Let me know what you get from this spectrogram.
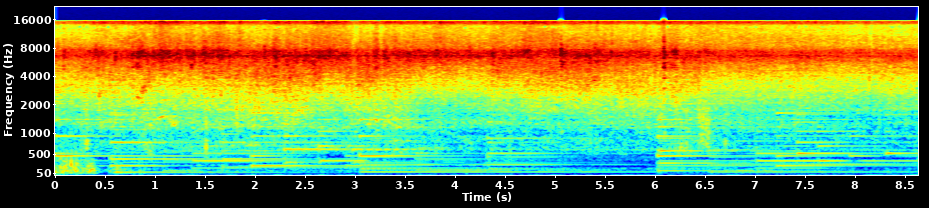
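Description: Chicken pieces sizzling as they brown in an aluminium pot, stirred with a metal spoon, under background music of long held notes that shift every second or few.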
